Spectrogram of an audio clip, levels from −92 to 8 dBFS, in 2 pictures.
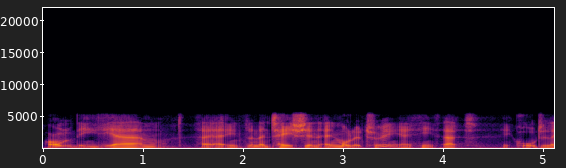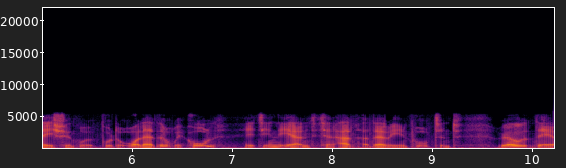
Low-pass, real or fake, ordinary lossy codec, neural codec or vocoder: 5.4 kHz; fake; none; autoencoder, 22.05 kHz, a latent of 192 numbers a frame, VITS, trained on many speakers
